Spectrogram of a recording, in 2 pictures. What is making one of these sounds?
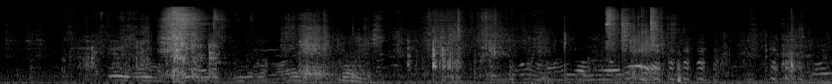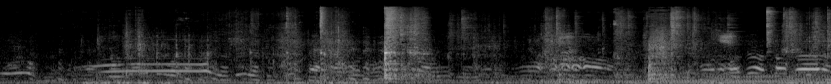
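A hoe scrapes and chops into dry, gritty soil.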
